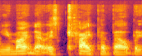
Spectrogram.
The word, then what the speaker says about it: Kuiper: Which dwarf planet was the first Kuiper Belt object to be discovered in 1930?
